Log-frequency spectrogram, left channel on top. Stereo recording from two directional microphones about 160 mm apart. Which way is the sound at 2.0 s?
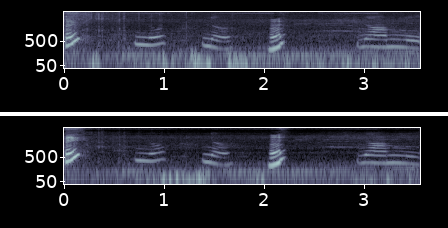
45° right (ahead or behind).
